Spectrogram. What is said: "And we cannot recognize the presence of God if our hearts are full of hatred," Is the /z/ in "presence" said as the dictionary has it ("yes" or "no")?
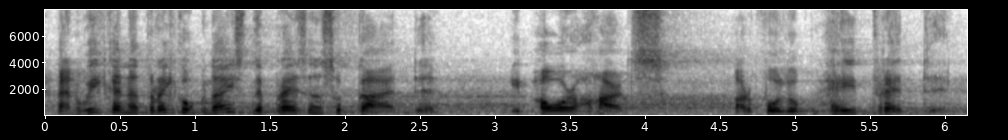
no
